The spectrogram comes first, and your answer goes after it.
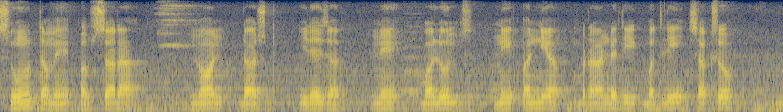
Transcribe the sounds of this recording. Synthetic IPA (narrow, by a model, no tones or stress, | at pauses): ʃũt̪əmeəʋsəɾa | nɔn | ɖəsʈ | iɾed͡ʒəɾ | nebəluns | niənjəbɾãɳɖt̪ʰibəd̪liʃəkʃo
